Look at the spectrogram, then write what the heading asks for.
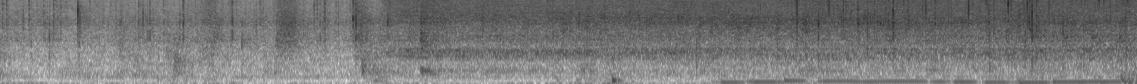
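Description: Breaded turkey cutlets sizzling steadily as they shallow-fry in hot oil in a cast-iron skillet, the sizzle growing louder about two seconds in.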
